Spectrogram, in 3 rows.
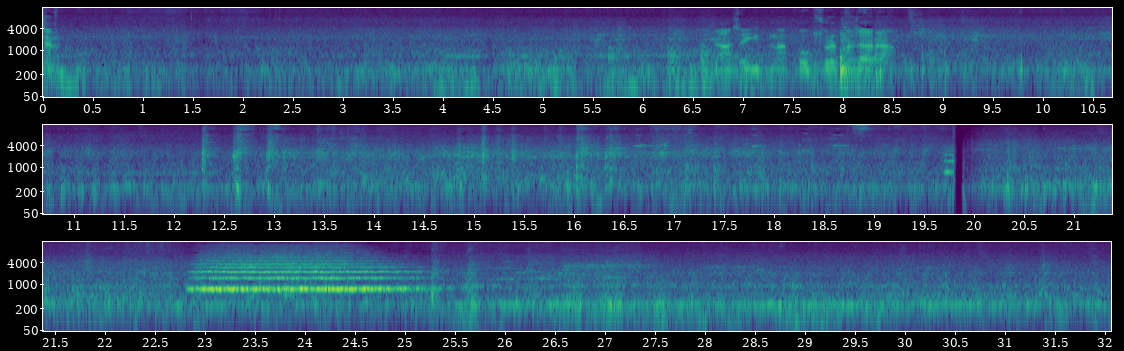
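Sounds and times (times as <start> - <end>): train rumbling on rails: 0.0 - 32.0
wheels clacking over rail joints: 3.9 - 32.0
train horn blast: 22.8 - 25.5.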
